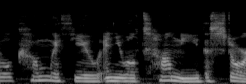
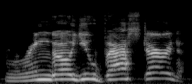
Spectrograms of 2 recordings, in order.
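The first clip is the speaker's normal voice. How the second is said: loud, slow furious cry; angry yell; 4 semitones higher, 7 dB louder, slower than usual. Acted. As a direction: curse the killer. Sister's killer confronted.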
